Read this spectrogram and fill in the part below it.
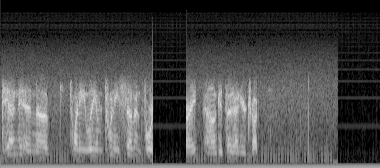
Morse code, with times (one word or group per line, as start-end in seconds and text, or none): none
